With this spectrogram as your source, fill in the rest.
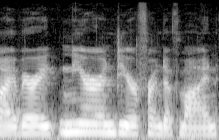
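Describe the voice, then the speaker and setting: Speaking fairly slowly with an American accent, a woman has a bright, sharp tone and fairly even intonation. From US South, North Carolina (Currituck). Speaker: political vlogger. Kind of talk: casual chat. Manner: chatty, many fillers.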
